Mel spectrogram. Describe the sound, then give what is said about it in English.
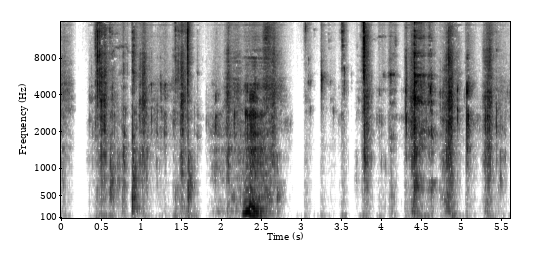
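Crisp crunching and chewing of a fresh homemade leafy salad with Parmesan dressing, in repeated irregular bites with one louder, fuller crunch midway through. “This is really fresh and crunchy.”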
